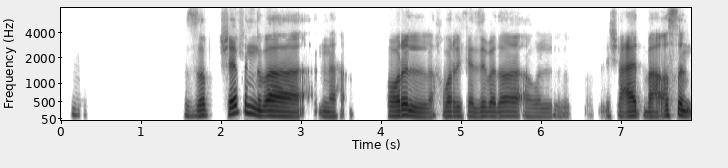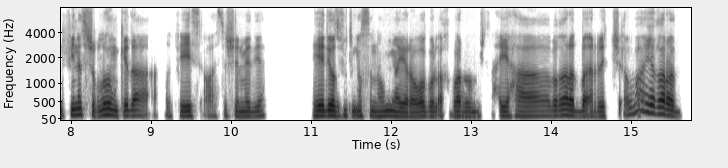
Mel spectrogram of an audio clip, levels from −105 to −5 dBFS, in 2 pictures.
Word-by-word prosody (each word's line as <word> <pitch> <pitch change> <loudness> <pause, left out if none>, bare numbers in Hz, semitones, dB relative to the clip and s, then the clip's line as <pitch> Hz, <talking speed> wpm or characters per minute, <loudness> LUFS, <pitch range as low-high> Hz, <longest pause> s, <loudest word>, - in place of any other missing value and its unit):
إمم. 150 - -16 1.3
بالضبط، 135 +2 -4
شايف 195 +6 +3
إنّ 175 -9 +3
بقى 125 -4 +5 0.2
إنها 115 -2 -6 0.6
حوار 130 +3 +4
ال 145 - +4
الأخبار 120 +1 -3
الكاذبة 120 0 -4
ده، 120 +1 -2
أو 110 -1 -10
ال 115 +2 -15 0.4
الإشاعات 120 +1 -1
بقى، 115 0 -2
أصلًا 140 -1 +1
في 150 - 0
ناس 155 0 +1
شُّغلهُم 145 +1 +2
كده 140 +1 +1
على - - -8 0.2
الفيس 130 +2 -2
أو - - -18
على 130 - -11
السوشيال 125 0 -8
ميديا 120 +2 -3 0.6
هي 135 +1 +5
دي 140 - +4
وظيفتهم 135 0 +2
أصلًا 125 -1 -4
إن - - -3
هُم 130 0 +1
يروّجوا 115 +2 +2
الأخبار 125 -1 -2
مش 115 +1 -9
صحيحة، 125 +1 -3 0.4
بغرض 140 +1 +4
بقى - - 0
الrReach 125 0 -6
أو - - -5
بأي 225 +1 0
غرض، 150 - +4
125 Hz, 160 wpm, -24 LUFS, 120-140 Hz, 1.3 s, بقى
